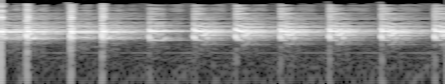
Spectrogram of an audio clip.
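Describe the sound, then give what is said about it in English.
A loud call of an excited turkey hen: sharp, abrupt clucks and cuts fired in a fast, uneven rhythm, about a dozen notes in quick succession, with no talking over it. “You know, when a hen's excited, she might, and you can, you know, put a little bit of inflection into that call, add some cutting.”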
